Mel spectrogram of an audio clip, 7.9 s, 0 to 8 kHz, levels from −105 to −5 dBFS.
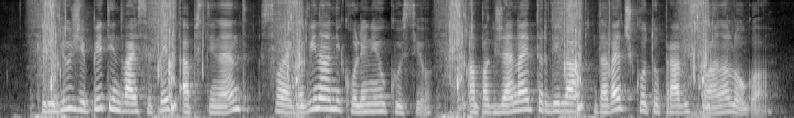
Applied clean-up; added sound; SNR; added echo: none; Splash, splatter; 7 dB; none.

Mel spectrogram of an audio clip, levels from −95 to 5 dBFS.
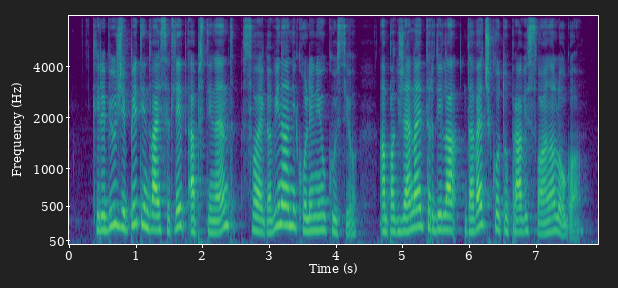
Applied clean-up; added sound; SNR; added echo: none; none; none; none.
